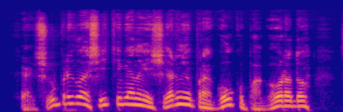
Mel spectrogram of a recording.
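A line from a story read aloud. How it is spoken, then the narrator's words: Calm casual tone, phone. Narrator (Russian): спокойным будничным тоном сообщил жене, когда позвонил ей из автомата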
